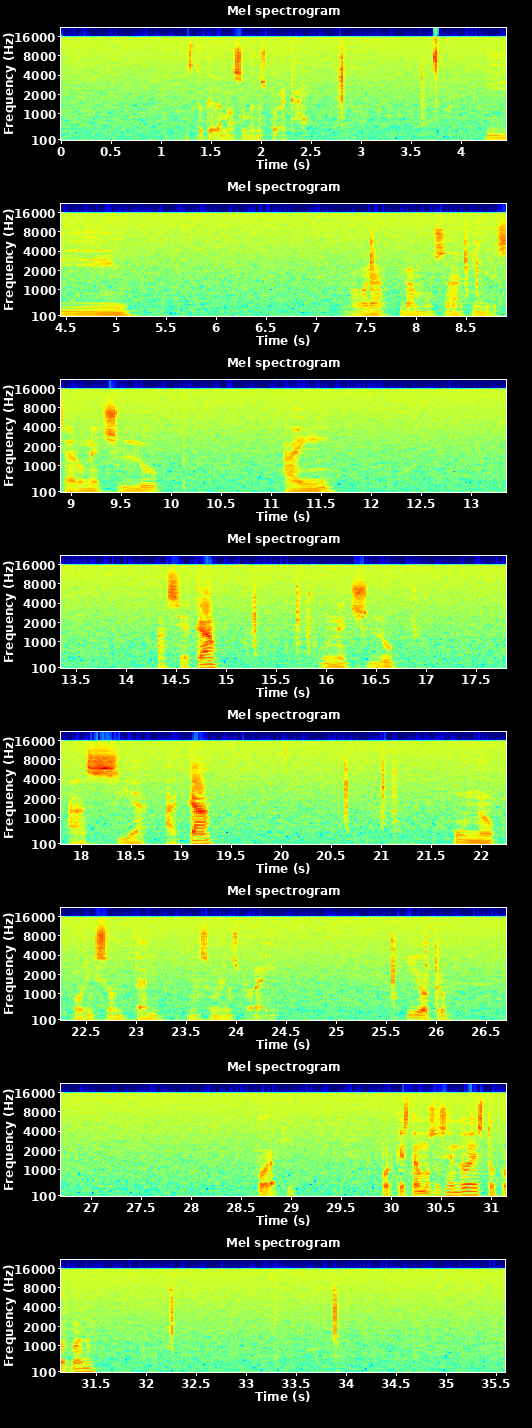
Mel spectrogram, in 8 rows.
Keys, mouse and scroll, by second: 3.0 shift+middle click, 8.6 ctrl+r, 10.8 click, 13.8 click, 15.8 ctrl+r, 17.4 click, 19.6 click, 21.1 ctrl+r, 21.8 click, 23.9 click, 25.9 ctrl+r, 26.8 click, 28.6 click, 31.0 middle click, 32.0 right click, 32.5 shift+right click, 33.0 shift+right click, 33.6-34.0 shift+scroll up 1, 34.1 shift+middle click.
